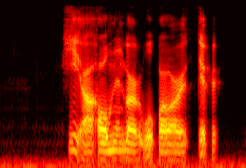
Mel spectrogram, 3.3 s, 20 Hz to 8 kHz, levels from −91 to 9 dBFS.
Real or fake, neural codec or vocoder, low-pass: fake; autoencoder, 22.05 kHz, a latent of 192 numbers a frame, VITS, trained on many speakers; 7.2 kHz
